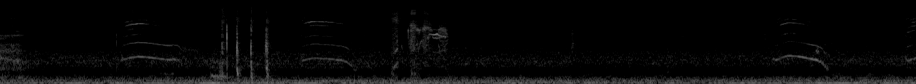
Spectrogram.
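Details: Domestic cat meowing in short, rising-then-falling mews spaced a few seconds apart, fairly faint beneath a steady low hum, with a few sharp clicks and knocks in between.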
